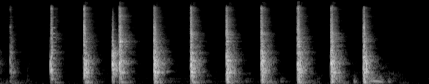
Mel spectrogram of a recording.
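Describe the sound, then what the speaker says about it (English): Eleven sharp, evenly spaced metal hammer blows ring out close and loud while knocking a throw-out bearing off a VW Beetle transmission, each strike a crisp clang with a brief decay. "I want to see if this hammers off before I go heating everything"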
